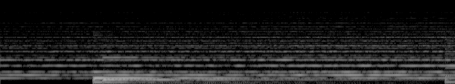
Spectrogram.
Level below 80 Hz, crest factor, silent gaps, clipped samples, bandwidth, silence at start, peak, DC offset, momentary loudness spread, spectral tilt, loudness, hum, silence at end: -62 dBFS; 16 dB; none; under 0.1%; 18.5 kHz; 0 s; -16 dBFS; under 0.1%; 11 LU; -5.5 dB/octave; -34 LUFS; none; 0 s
